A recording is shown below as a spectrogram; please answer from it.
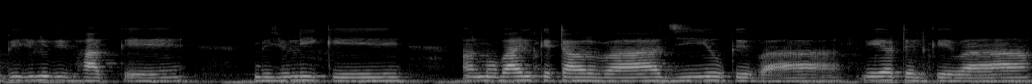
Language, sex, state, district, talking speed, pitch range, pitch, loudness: Bhojpuri, female, Uttar Pradesh, Ghazipur, 95 wpm, 155-180 Hz, 165 Hz, -34 LUFS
